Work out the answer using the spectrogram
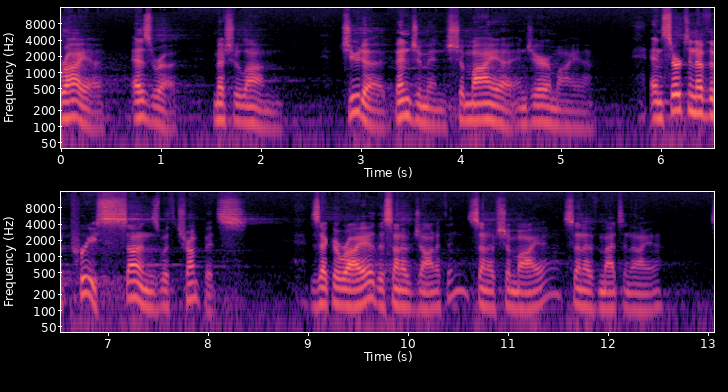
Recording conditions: large echoing room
